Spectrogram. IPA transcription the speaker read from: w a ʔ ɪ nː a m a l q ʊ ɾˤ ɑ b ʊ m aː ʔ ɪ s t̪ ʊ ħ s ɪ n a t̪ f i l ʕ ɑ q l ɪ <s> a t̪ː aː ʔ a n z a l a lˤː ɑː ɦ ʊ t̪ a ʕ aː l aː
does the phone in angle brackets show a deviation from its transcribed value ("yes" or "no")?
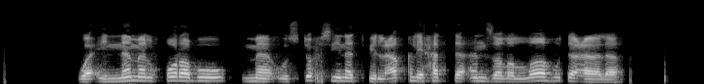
yes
